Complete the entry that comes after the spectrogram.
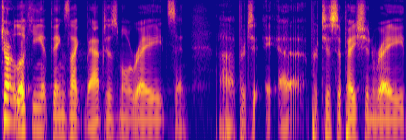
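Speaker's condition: No condition

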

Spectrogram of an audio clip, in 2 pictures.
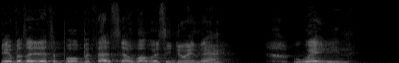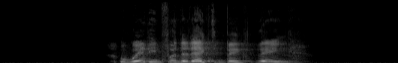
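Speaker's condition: Torsion dystonia; body still not controllable

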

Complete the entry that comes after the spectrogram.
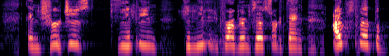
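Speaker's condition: Cerebral palsy; congenital

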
